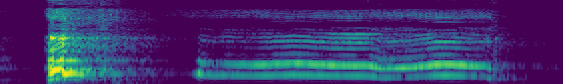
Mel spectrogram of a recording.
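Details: Beagle arguing with its owner for a calcium bone indoors: one short sharp bark, then a drawn-out tonal whine lasting about one and a half seconds, wavering slightly and dipping near the end.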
